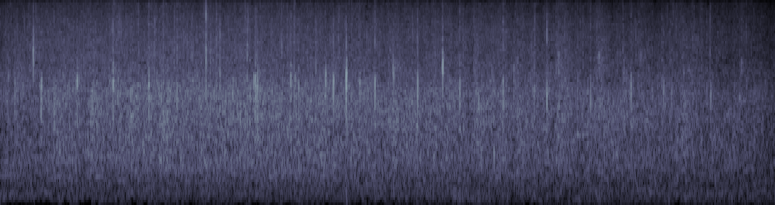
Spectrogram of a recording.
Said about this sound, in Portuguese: Give yourselves a hand, you did a good job. Vocês fizeram muito bem, aplaudam-se a si mesmos.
